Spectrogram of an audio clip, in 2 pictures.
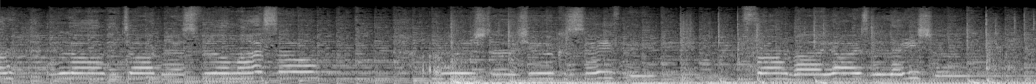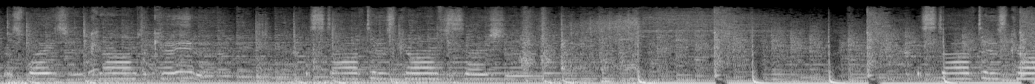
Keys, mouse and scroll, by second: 4.7 click, 5.4 click, 6.1 right click, 6.7 click, 7.0 right click, 7.6 click, 7.8 click, 9.0 click, 9.8-11.2 typing, 12.7 click, 13.5-14.2 typing, 14.6 shift+Home, 15.6-17.7 typing, 19.0 click.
